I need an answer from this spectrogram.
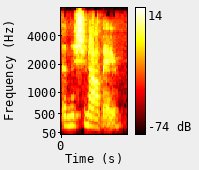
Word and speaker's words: Anishinaabe: But for the, I know I just asked how to pronounce this, Anishinaabe, right?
